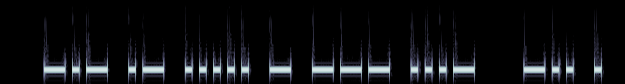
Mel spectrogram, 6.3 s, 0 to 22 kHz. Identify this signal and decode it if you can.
Morse code, heard as a keyed tone, about 17 wpm, 700 Hz. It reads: KA5TOV DE
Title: USA Callsign DE Callsign - 6 Characters - 17wpm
